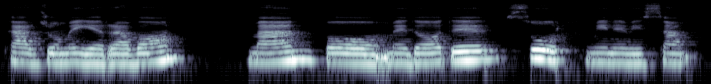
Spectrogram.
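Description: A woman teacher talks through a recorded lesson in a patient, methodical way. Her voice sits a little low, and she slows right down to spell out each example word before moving on. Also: fairly even intonation, darkish tone. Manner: slow, careful explanation that stretches out example words.

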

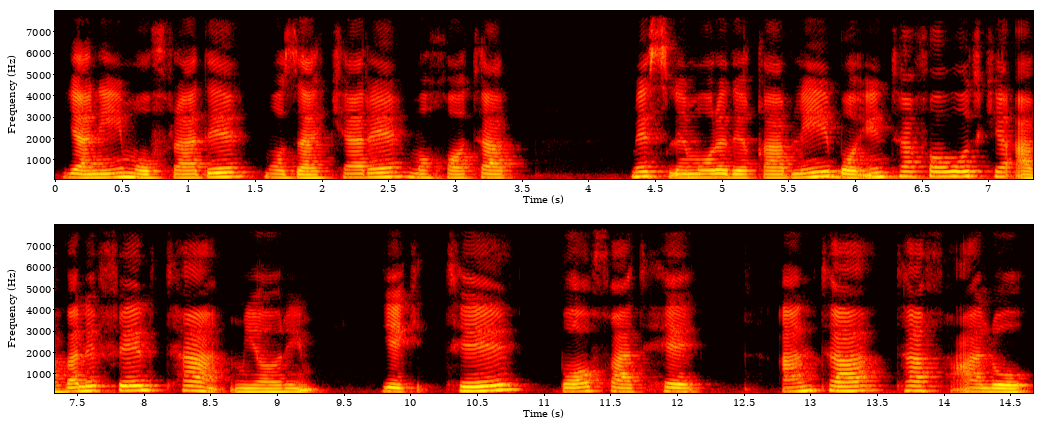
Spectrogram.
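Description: A woman teacher giving a recorded lesson, explaining step by step and slowly drawing out example words. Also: lowish voice, darkish tone. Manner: slow, careful explanation that stretches out example words.

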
